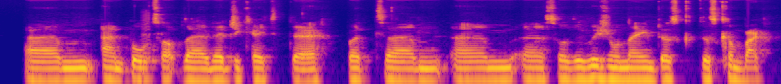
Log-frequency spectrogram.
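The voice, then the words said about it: British English accent. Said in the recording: “as you can tell from my from my accent, I'm I'm from the UK”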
